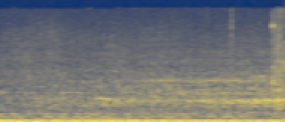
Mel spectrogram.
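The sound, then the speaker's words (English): A canal boat engine drones with a steady low hum and a faint rumbling chug, fairly loud, with no voices over it, as a brightly coloured boat chugs past on a canal in London. “All cute waterside cafes, rainbow-coloured boats chugging past, and weeping willows dipping into the water.”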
